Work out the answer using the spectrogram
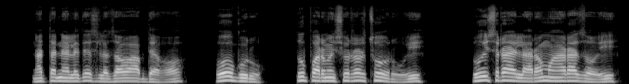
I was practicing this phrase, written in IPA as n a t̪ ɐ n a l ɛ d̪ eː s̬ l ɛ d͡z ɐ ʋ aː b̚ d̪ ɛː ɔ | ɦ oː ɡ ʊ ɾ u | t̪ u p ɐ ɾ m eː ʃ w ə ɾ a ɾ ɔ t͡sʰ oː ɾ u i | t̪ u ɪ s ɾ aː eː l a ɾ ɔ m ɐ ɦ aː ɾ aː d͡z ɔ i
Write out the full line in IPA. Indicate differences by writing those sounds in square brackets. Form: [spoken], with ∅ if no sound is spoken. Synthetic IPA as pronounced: n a t̪ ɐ n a l ɛ [t̪] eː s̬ l ɛ d͡z ɐ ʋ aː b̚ d̪ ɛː ɔ | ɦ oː ɡ ʊ ɾ u | t̪ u p ɐ ɾ m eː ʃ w ə ɾ a ɾ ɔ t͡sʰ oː ɾ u i | t̪ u ɪ s ɾ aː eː l a ɾ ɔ m ɐ ɦ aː ɾ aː d͡z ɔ i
